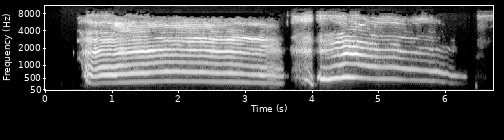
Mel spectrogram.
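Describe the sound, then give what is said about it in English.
A voice imitates loud bawling: two long, wailing cries with strong harmonics, the first held steady for about three seconds, a brief gasping break, then a second wail that slowly falls in pitch. “And just starts bawling her eyes out.”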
